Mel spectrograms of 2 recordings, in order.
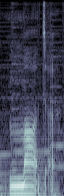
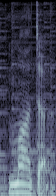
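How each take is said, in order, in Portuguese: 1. Tem um R britânico suave e sutil. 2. Tem um R britânico suave e sutil.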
